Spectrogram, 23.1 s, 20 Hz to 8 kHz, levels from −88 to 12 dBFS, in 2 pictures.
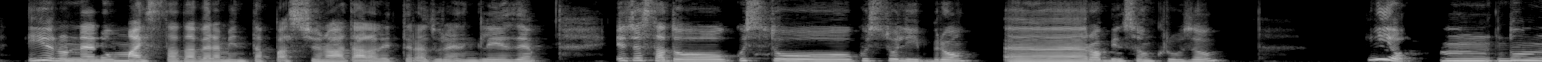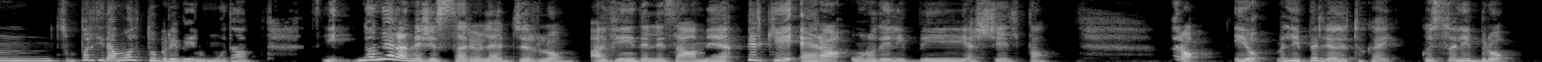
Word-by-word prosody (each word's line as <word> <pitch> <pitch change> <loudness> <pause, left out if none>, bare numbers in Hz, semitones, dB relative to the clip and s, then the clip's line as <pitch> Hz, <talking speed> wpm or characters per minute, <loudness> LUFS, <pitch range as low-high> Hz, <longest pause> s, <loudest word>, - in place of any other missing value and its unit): e 260 - -9
io 295 0 +3
non 215 -3 0
ero 195 +1 +4
mai 200 -2 +5
stata 185 -1 -2
veramente 185 0 -2
appassionata 185 - -1
alla 90 - +3
letteratura 180 +2 -5
inglese. 190 0 -3 0.5
E 260 - -1
c'è 290 +1 -1
stato 210 -5 +1
questo 220 -6 -1
questo 230 0 -4
libro, 205 +3 -2
ehm, 185 0 0
Robinson 200 -1 -1
Crusoe 195 +5 -5 1.1
io, 405 +2 +1
mhmm, 235 0 0
non 250 -2 -1
son 260 +3 -8
partita 315 -1 0
molto 315 -2 -1
prevenuta 200 -4 -1 0.4
Sì, 260 -4 -5
non 335 +7 +2
era 310 - +10
necessario 210 -6 +3
leggerlo 185 +1 0
ai 220 - +2
fini 205 -2 +3
dell'esame, 190 -1 +2
perché 290 -6 +3
era 220 0 +4
1 230 -1 -1
dei 205 -1 +2
libri 195 0 -1
a 180 - -1
scelta. 185 +1 -4 0.8
Però, - - +5 0.3
io 240 -3 +1
lì 245 0 +2
per 265 +1 0
lì 230 - +1
ho - - +4
detto: 185 0 -2
"Okay, 190 - -7
questo 275 +1 -2
libro, 210 -6 0
205 Hz, 135 wpm, -23 LUFS, 190-235 Hz, 1.1 s, era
